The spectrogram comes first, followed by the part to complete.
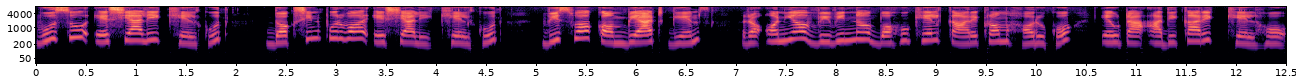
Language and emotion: Nepali, neutral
